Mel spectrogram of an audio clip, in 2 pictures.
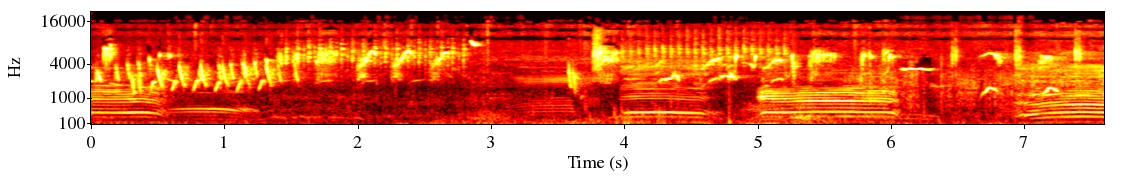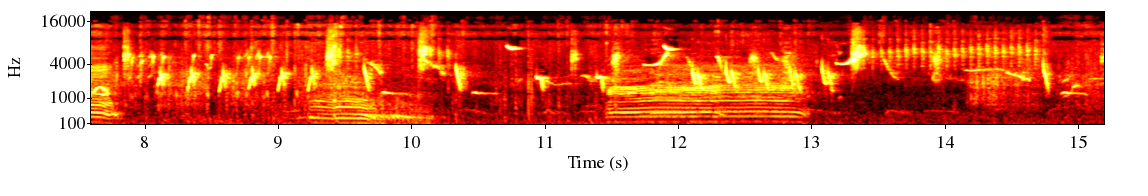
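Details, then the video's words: A herd of tame cattle driven along a village road one morning toward feeding fields. Repeated moos, some short and some drawn-out, come from several animals every couple of seconds, with busy bird chirping above. "Suara Sapi Moou Sepanjang Jalan Desa"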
